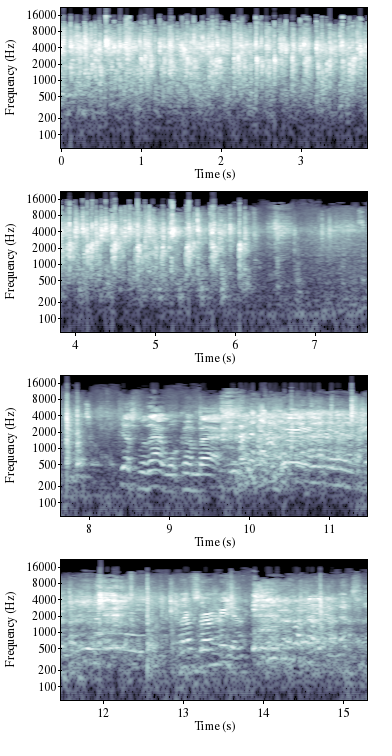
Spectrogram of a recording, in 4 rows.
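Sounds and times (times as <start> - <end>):
audience applauding in a reverberant church hall: 0.0 - 6.3
speech: 8.6 - 12.2, 13.0 - 15.2
laughter: 9.6 - 12.8, 13.9 - 15.2.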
